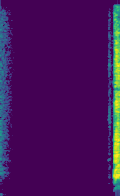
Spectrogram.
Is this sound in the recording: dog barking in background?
yes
